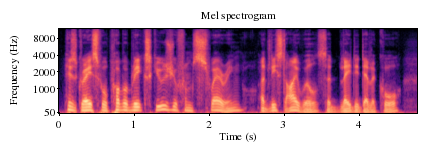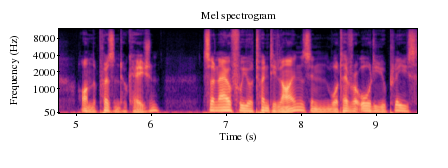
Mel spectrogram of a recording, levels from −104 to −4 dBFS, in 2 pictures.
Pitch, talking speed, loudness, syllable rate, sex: 100 Hz, 190 wpm, -20 LUFS, 5.8 syllables/s, male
